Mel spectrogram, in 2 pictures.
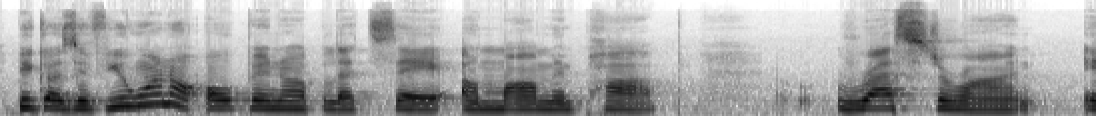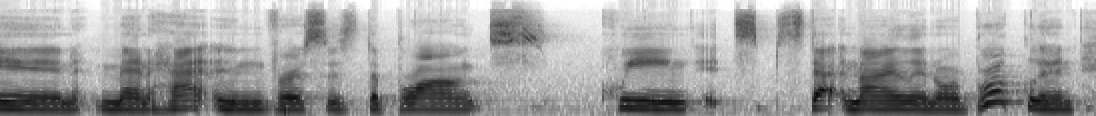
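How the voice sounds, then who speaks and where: A confident woman talks at an even, middling pitch. She answers an interviewer in long, expansive runs, stacking points into lists. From New York City. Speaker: real estate event organizer.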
